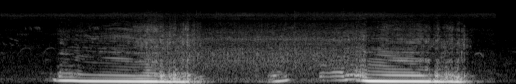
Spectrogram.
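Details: Lions roar close to camp in the early hours around sunrise, with two males on the move, giving two long, deep moaning roars with a short grunt between, low and falling in pitch.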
